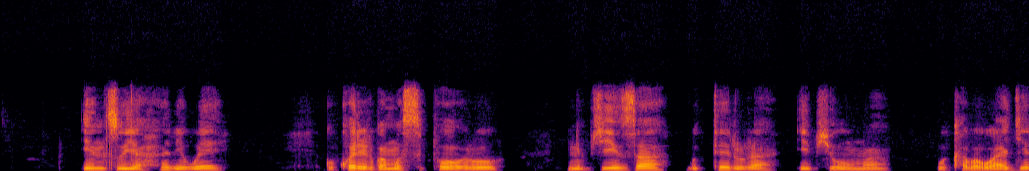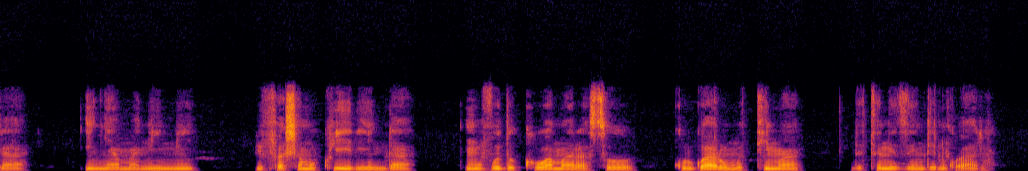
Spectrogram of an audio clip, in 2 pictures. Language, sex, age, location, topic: Kinyarwanda, male, 18-24, Kigali, health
